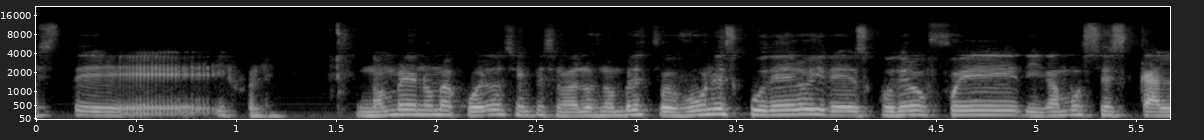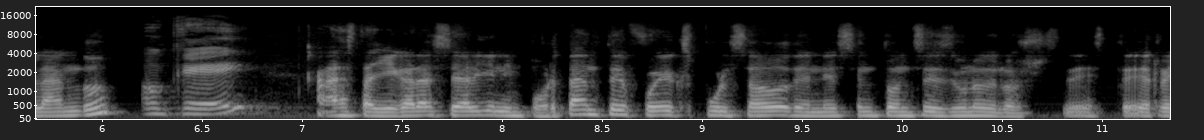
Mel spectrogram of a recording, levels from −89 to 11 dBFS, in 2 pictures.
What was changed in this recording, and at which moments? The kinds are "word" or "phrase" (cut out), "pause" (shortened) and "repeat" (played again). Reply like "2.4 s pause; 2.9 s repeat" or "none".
none

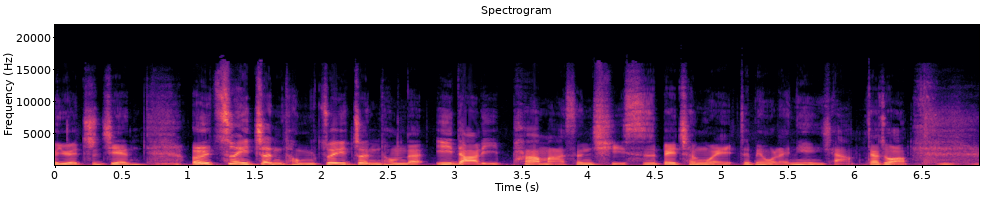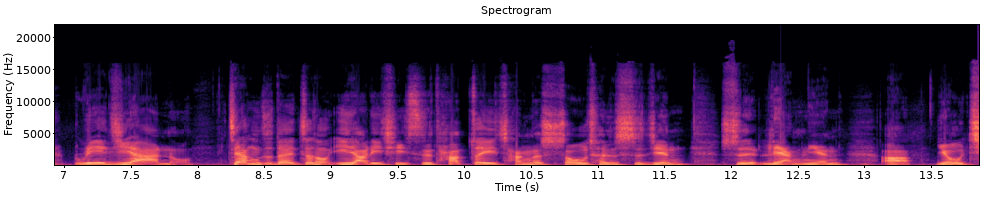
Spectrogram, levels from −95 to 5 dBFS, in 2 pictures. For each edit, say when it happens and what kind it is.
7.1 s word

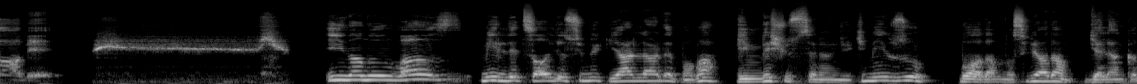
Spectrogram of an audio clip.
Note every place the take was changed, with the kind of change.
4.7 s pause; 7.3 s pause; 9.4 s pause

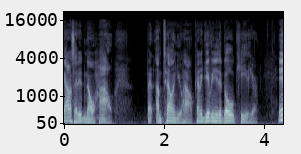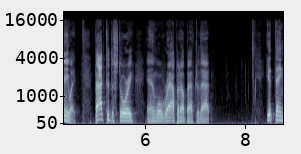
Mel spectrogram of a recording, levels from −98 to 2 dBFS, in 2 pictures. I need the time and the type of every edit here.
none

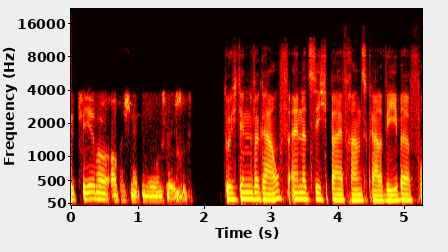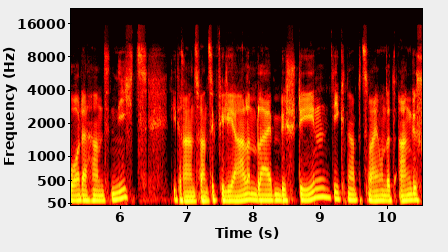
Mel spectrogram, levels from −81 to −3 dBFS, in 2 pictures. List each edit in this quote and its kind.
none

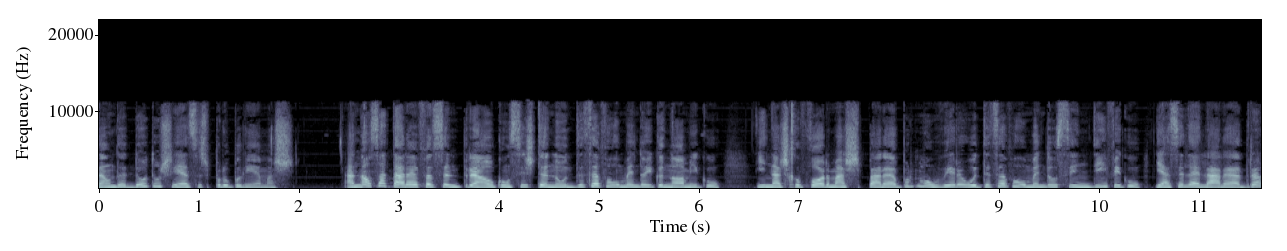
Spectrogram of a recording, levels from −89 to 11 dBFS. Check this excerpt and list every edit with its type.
10.5 s pause

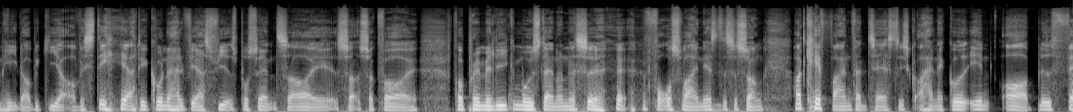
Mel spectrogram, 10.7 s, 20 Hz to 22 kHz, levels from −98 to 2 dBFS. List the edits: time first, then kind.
1.4 s word; 3.8 s phrase

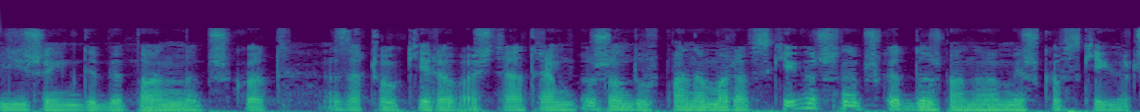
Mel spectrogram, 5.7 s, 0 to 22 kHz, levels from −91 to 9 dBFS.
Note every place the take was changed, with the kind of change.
2.9 s word; 4.7 s word

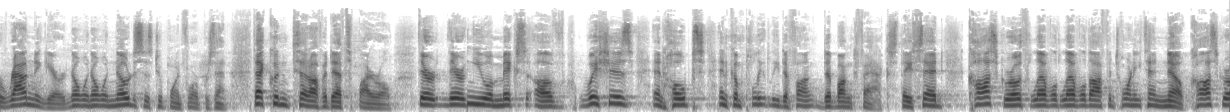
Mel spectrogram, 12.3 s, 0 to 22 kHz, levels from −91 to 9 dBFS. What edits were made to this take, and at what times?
0.9 s repeat; 2.9 s word; 4.7 s word; 10.6 s repeat

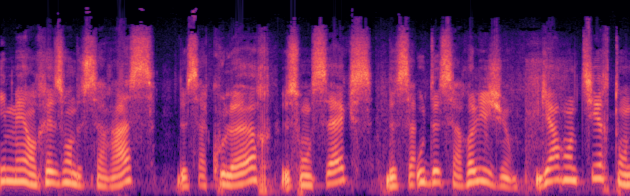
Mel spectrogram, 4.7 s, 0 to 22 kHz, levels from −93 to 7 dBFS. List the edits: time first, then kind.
3.1 s word

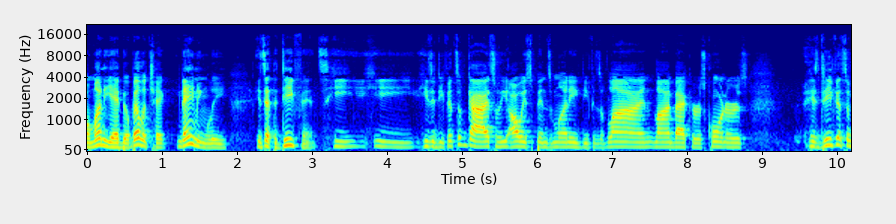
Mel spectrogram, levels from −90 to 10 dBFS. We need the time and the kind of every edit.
none

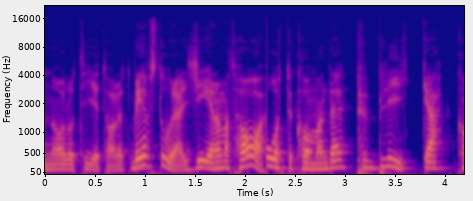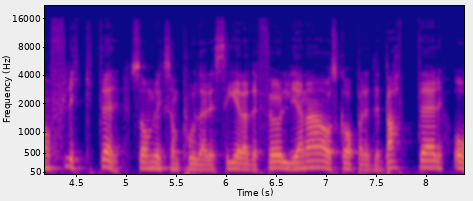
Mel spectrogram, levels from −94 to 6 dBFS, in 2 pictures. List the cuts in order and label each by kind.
5.0 s pause

